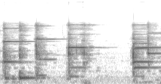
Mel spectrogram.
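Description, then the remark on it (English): A new phone's notification tone plays alone: a bright, bell-like electronic chime of quick ringing notes, heard in three short bursts of two or three notes with brief pauses between. “Yeah, a new phone. Change the little tone.”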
